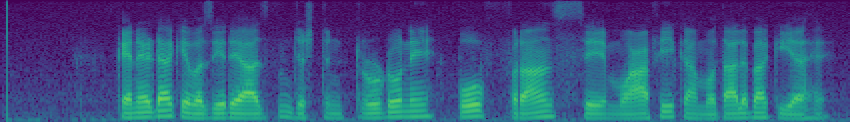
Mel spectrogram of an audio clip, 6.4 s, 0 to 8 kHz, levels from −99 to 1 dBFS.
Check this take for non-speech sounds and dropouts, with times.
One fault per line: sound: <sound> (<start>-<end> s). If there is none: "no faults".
sound: dropout (2.0-2.1 s)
